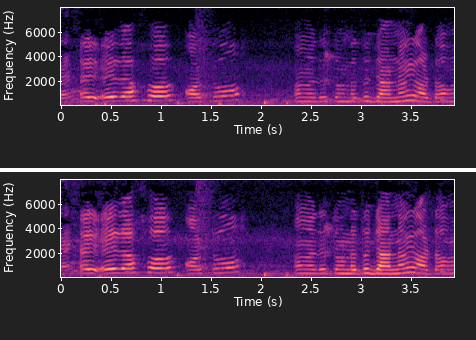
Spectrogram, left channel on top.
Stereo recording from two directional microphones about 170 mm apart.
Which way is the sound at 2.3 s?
10° right (ahead or behind).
